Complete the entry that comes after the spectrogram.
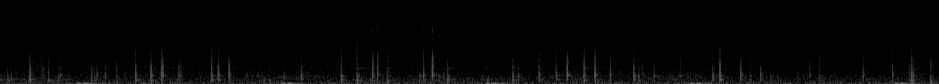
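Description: Long red nails tap and scratch a hollow, gold-silvered mercury glass Christmas bauble with a cap. Quiet, short, dry clicks and light scratches come at an uneven pace over a steady low hum.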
